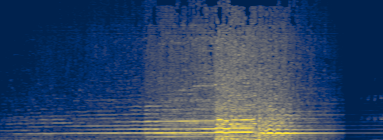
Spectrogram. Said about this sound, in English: That's a fucking... Is that a Lamborghini? A Ferrari? It's some fucking high-end sports car. I don't even know. I'm too poor to even know what the fuck that car is called.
